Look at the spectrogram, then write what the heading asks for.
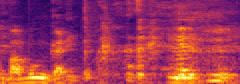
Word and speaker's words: Baboun: ¿Cómo se pronuncia? Babungarip.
